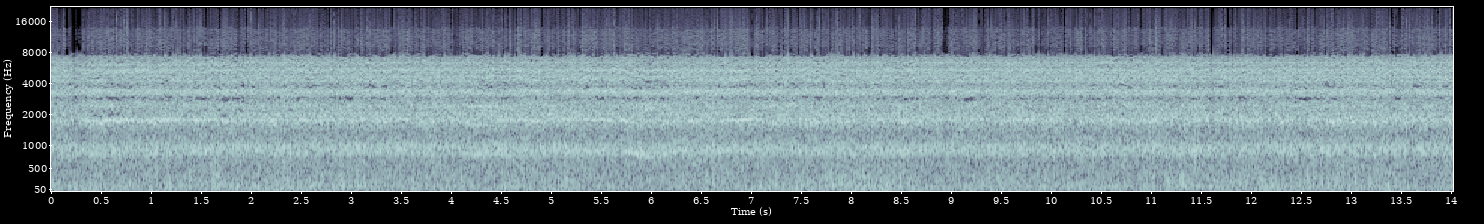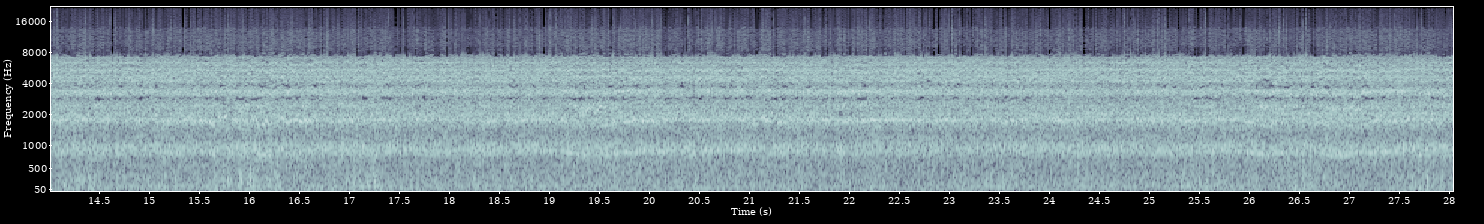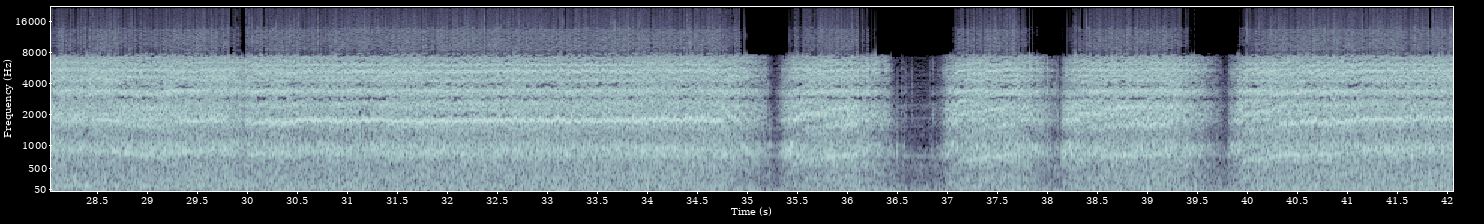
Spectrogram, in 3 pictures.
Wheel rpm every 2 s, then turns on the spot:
230, 230, 230, 230, 230, 230, 230, 230, 230, 230, 230, 230, 230, 220, 230, 220, 210, 140, 90, 120, 190.
none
